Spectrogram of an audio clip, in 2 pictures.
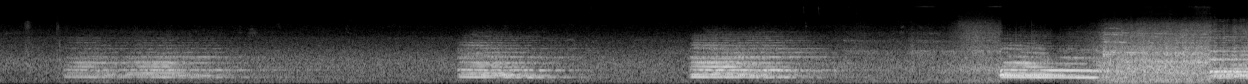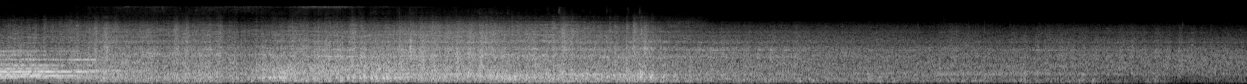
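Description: Passenger train's horn sounding five blasts as it approaches a grade crossing. The pitch drops as the locomotive passes about ten seconds in. The noise of the train's wheels running by over the rails follows and fades away over the last several seconds.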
